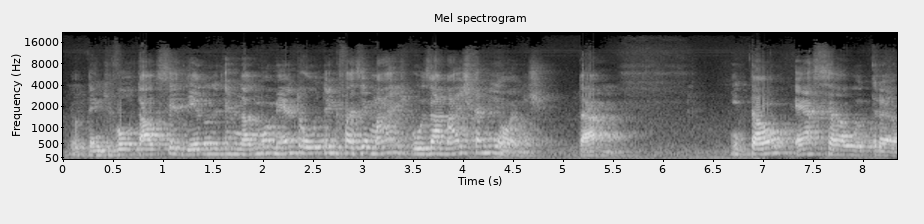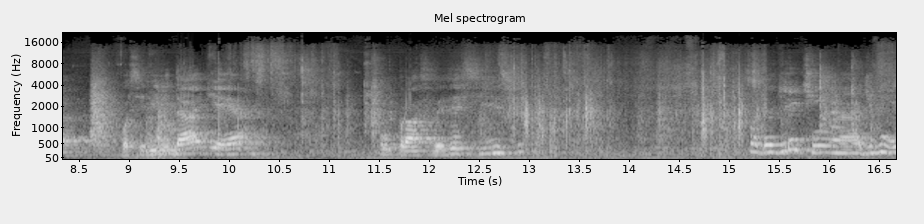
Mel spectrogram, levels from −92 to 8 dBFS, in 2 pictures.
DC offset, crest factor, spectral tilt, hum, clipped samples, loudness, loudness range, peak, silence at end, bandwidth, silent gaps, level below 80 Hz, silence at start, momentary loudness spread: under 0.1%; 14 dB; -5 dB/octave; none; 0.1%; -13 LUFS; 4 LU; 0 dBFS; 0 s; 19 kHz; none; -38 dBFS; 0 s; 14 LU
